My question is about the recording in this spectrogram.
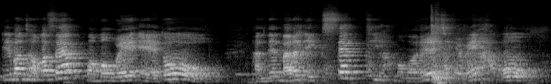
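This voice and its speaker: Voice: mid-range voice, expressive, unhurried, background noise. A teacher giving a playful, teasing vocabulary lesson in a classroom, quizzing the students as they go. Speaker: English teacher. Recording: very echoey room, voice far from mic.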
